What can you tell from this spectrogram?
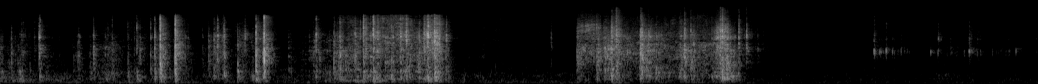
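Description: Small plastic toy cars clattering and clicking down the plastic ramps of a toy car garage, in quick runs of rattling clicks that stop a little past halfway, leaving only a few faint ticks.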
